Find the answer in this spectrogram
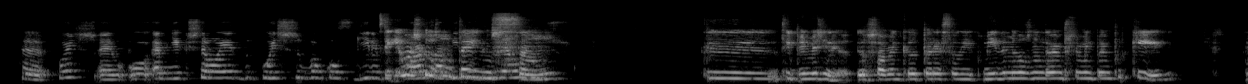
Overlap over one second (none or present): present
